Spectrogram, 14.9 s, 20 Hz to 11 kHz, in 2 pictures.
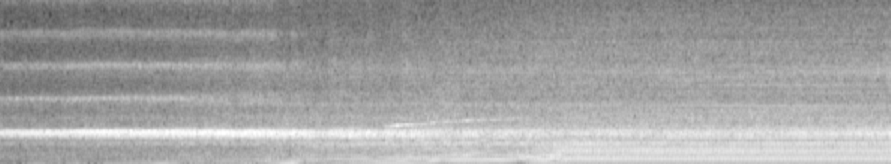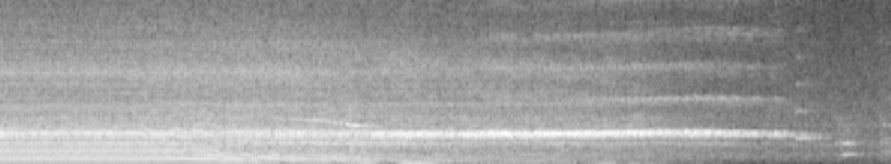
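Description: Nidec Unimotor brushless DC servo motors, coupled shaft to shaft, whining as they spin up under torque control to about 3,000 rpm. The pitch rises for about four seconds, holds steady, then falls as the motors slow down near the end. A steady high-pitched tone runs underneath throughout.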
